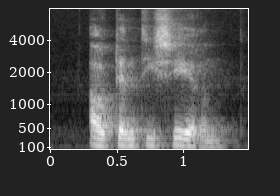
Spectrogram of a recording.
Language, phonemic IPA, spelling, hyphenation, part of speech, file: Dutch, /ɑu̯ˌtɛn.tiˈseː.rə(n)/, authenticeren, au‧then‧ti‧ce‧ren, verb, Nl-authenticeren.ogg
- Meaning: to authenticate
